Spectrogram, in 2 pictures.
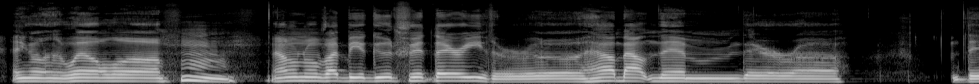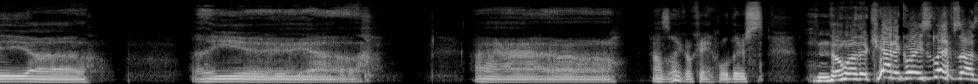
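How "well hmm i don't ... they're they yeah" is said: put-on slurring voice. Retelling an exchange, the speaker imitates a man's reply, slurring his words. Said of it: "he was like slurring his words".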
